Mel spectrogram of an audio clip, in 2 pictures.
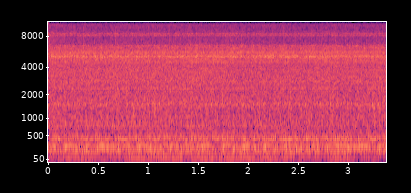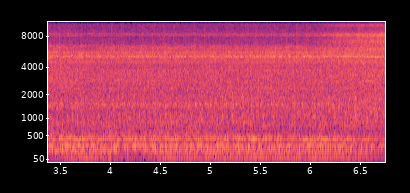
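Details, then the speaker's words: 1970 Ford bumpside truck that sat 20+ years, now running: steady, even straight-six idle with a smooth low rumble and no knocks or ticks, getting quieter, oil pressure 50; clean bill of health. "Dr. Easy says this engine has a clean bill of health. It just keeps getting quieter."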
